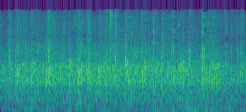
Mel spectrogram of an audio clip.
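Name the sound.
audience applause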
